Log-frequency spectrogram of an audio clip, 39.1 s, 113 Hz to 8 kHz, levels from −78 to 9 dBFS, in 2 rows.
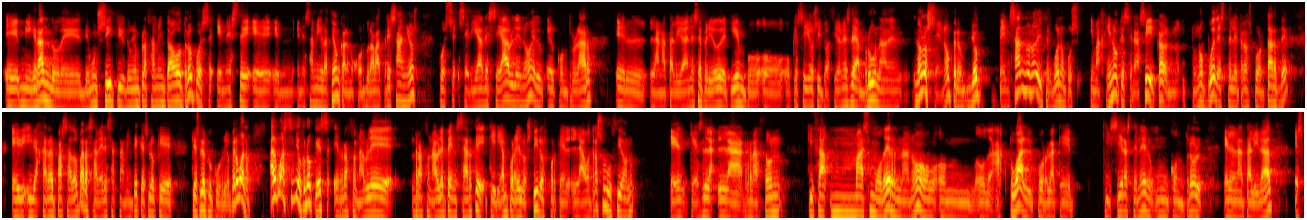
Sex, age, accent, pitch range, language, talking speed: male, 20-39, Spanish, 115-140 Hz, Spanish, 190 wpm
